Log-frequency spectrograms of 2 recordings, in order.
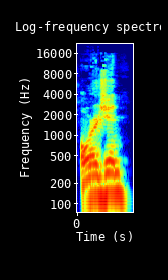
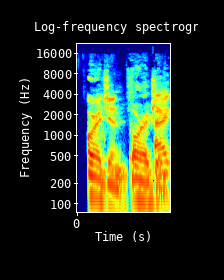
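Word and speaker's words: Origen: I think it's Origin or Oregon. Origin. Is that right? Origin. I say Origin. Otherwise, It just sounds like a state. But they put up a quote by Origin because it fits their sermon.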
